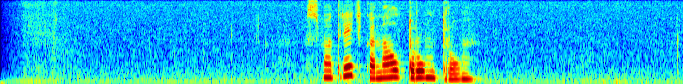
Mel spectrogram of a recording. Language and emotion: Russian, neutral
